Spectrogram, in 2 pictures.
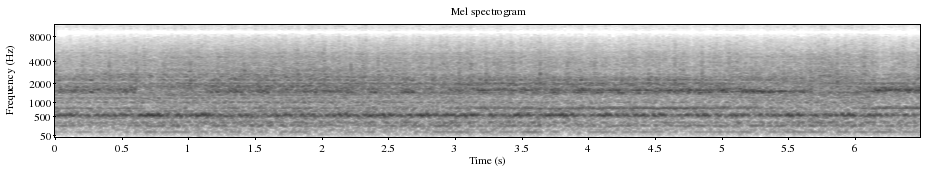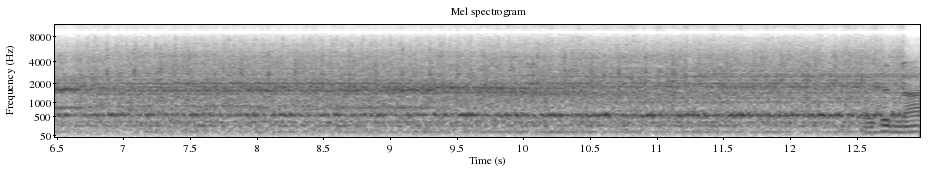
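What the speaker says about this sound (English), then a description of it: "That sounded like it was coming right from the pulley." Steady, loud engine drone from a Mercedes-AMG, with a fault noise from the pulley: a constant mechanical hum and whine with faint knocking throughout, close and unbroken.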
